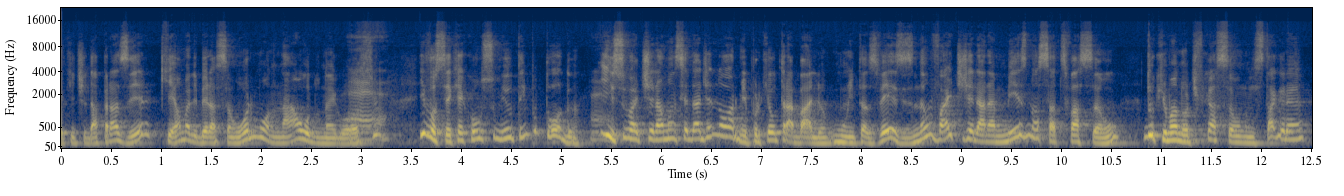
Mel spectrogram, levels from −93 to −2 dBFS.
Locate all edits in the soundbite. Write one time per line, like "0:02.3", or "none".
0:03.4
0:10.8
